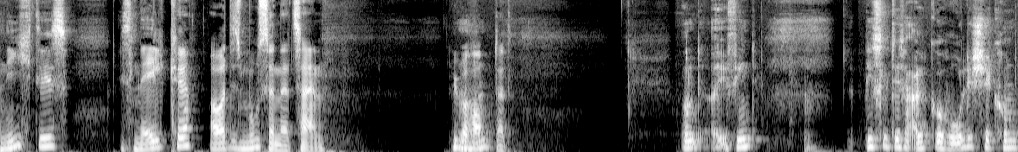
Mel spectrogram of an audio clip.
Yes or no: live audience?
no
